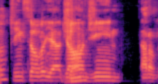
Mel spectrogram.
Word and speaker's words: Jean Silva: Well, the main event is going to be Diego Lopez versus uh is it John Silva? Jean Silva.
